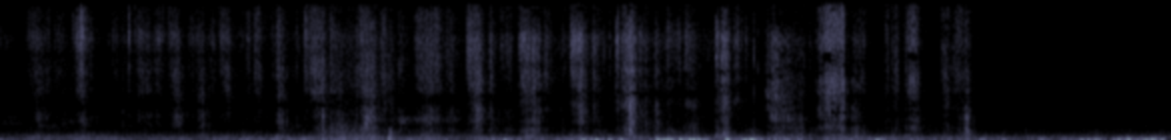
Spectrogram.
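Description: Faint, irregular crunching footsteps on snow and dry leaf litter that stop about seven seconds in, over a low rumble on the microphone.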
